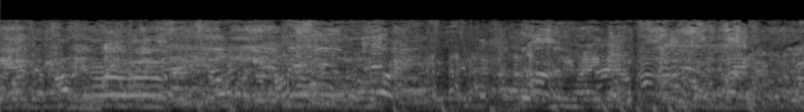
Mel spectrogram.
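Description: Several people talking over one another, with no clear words.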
